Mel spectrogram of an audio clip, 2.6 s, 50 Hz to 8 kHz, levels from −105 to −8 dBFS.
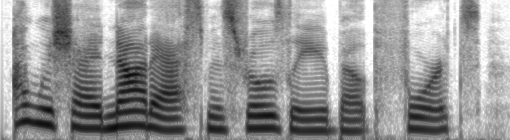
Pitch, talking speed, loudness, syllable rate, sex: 230 Hz, 260 wpm, -19 LUFS, 6.6 syllables/s, female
